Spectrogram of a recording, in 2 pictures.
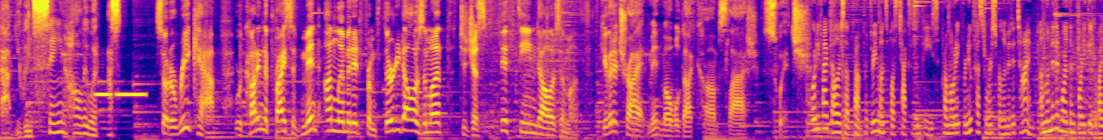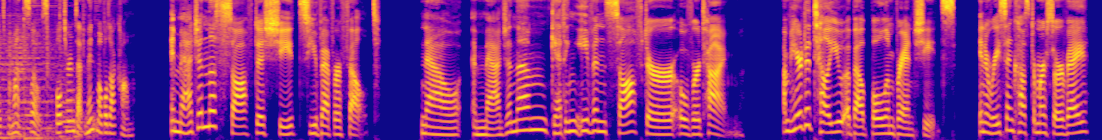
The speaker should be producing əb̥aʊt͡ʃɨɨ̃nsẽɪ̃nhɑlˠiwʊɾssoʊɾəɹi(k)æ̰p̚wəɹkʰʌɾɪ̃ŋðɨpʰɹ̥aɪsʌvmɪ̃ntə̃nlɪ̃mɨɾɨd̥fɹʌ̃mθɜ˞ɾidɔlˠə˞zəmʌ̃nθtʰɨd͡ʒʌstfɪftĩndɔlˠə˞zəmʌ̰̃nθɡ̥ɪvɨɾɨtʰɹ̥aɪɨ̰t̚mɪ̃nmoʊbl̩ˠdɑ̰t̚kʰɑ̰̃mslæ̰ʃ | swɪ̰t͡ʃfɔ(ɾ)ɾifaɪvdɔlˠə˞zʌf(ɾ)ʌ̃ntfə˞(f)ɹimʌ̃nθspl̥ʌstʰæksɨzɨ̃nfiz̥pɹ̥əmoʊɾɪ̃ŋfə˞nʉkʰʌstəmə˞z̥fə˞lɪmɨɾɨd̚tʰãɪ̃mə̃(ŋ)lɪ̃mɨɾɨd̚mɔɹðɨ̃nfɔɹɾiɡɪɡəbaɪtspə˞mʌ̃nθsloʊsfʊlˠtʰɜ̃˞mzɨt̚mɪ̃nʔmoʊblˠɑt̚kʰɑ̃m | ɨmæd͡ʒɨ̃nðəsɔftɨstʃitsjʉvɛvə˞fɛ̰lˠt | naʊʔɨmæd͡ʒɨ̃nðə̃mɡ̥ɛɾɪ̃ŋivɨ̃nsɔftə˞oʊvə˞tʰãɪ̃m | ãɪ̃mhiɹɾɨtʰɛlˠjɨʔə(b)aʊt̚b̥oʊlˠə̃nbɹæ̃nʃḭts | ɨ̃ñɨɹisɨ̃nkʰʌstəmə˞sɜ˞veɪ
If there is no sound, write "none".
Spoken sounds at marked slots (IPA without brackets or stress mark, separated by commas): kʰ, ɹ, ɹ, θ, n, b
